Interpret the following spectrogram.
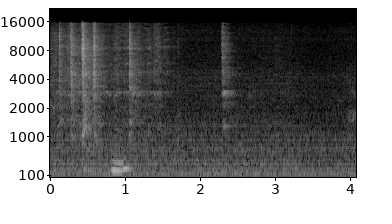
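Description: A utensil clinking against a pot in a quick run of light taps, then one more clink a little past two seconds in.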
